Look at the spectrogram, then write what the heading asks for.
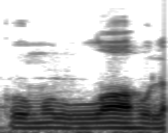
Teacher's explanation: لفظ اللہ کو موٹا ادا کریں گے، اس سے پہلے حرف پر پیش ہے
